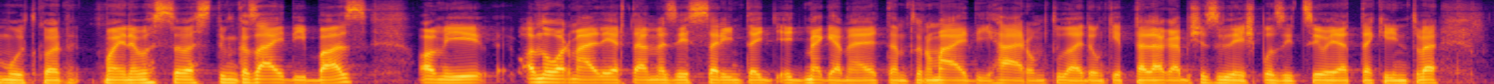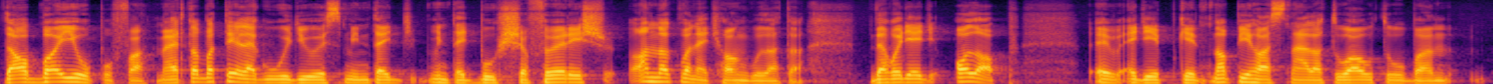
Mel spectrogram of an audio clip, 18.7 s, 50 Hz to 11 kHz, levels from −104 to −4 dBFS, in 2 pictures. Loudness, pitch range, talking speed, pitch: -18 LUFS, 105-125 Hz, 155 wpm, 115 Hz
